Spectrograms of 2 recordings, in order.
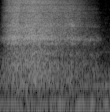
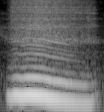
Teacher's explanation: When I say f, you can hear air coming out, but my voice is off. When I say v, you can hear air coming out and there's a vibration, which means that my voice is on. We can also call these types of sounds voiceless and voiced. · So what we're saying with these two sounds is that the voice being off or on is the main difference between them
